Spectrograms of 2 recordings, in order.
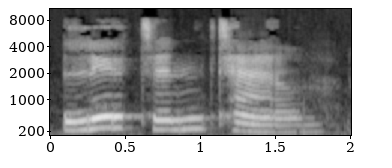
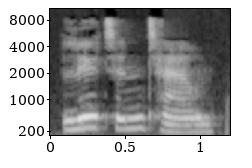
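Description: First: It is said slowly. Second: It is said at normal speed.

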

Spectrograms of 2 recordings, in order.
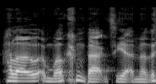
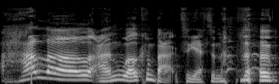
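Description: First: The greeting is delivered with calmer, lower energy. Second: The greeting is delivered with high energy. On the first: The speaker calls it right. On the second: The speaker calls it wrong.

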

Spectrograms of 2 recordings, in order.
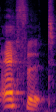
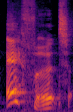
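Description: First: It is said plainly, without sarcasm. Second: It is said sarcastically, with doubt.

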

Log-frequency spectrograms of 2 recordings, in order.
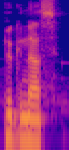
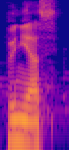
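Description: First: The G and N are pronounced as separate sounds. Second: The G and N merge into one 'ny' sound. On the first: The speaker calls it right. "certains mots se prononcent avec le G séparé du N" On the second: The speaker calls it wrong. "et non pas pugnace"

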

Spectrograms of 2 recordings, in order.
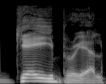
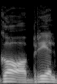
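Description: First: The name has an English pronunciation. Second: The name has a Swedish pronunciation. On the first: "blir Gabriel på engelska" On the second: "mitt namn Gabriel"

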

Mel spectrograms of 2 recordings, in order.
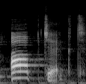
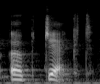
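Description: First: The stress is on the first syllable. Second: The stress is on the second syllable. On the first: It is a noun meaning a thing or object. "استرس رو روی سیلاب اول بذاریم و بگیم object" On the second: It is a verb meaning to oppose. "استرس رو روی سیلاب دوم بذاریم و بگیم object"

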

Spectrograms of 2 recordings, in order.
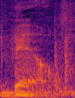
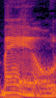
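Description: First: The vowel is short, as in 'bell'. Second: The vowel is long, as in 'bail'. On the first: "her last name is Bell, like a bell you ring" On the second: "he says it like bail"

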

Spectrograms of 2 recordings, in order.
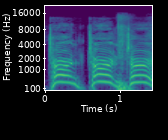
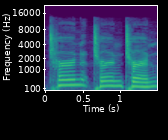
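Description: First: It is said forcefully, like barked commands. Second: It is said calmly, like a plain title.

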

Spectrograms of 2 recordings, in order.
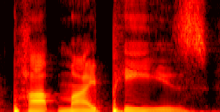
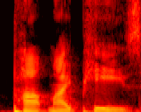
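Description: First: The p sounds make loud bursts of air. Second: The p sounds are clean without air bursts. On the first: The speaker calls it wrong. "without the screen, when I pop my peas, it comes through" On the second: The speaker calls it right. "It's not coming through now"

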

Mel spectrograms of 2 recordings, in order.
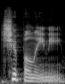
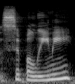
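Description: First: The word begins with a ch sound. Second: The word begins with an s sound. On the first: The speaker calls it right. "You pronounce the CH" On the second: The speaker calls it wrong. "I called it Cipollini"

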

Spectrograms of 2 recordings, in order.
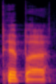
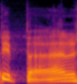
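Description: First: The name is said in a plain accent. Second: The name is said with an Italian-style accent.

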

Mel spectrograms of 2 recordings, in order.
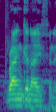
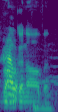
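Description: First: The name is said with an English-style pronunciation. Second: The name is said with a Sri Lankan pronunciation. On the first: The speaker calls it wrong. "Ranganathan is not right" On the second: The speaker calls it right. "That's the Sri Lankan pronunciation"

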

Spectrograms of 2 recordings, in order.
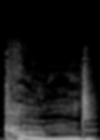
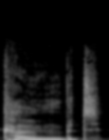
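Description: First: The B sound is silent. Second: The B sound is pronounced. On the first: The speaker calls it right. "The B is silent... and combed" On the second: The speaker calls it wrong. "not combed"

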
